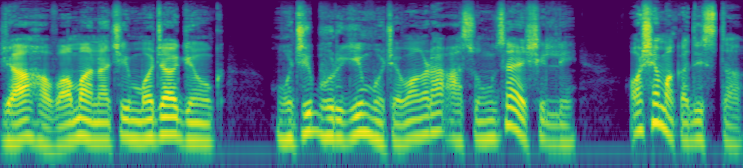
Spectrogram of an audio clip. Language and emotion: Goan Konkani, sad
